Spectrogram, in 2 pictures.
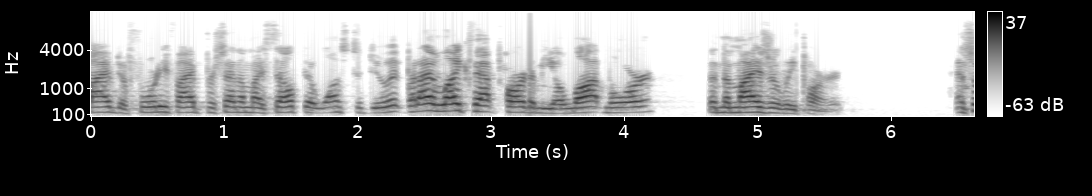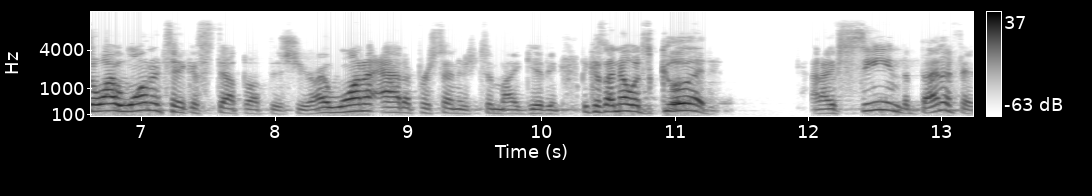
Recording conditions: large echoing room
